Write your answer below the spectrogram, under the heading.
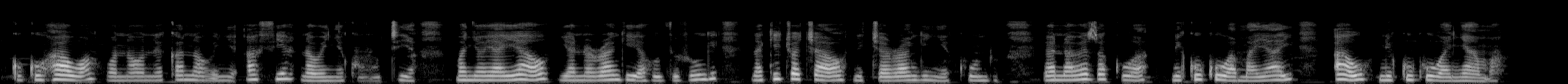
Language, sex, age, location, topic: Swahili, female, 25-35, Nairobi, agriculture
